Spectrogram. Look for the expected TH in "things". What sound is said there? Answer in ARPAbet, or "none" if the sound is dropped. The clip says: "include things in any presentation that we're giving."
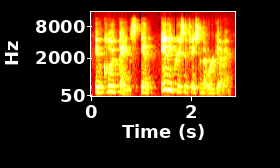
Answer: TH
